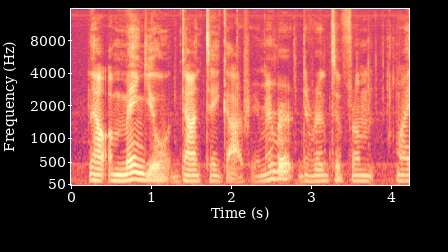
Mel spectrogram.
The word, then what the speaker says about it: Godfrey: Now, God free, or God's free to do whatever, as a boy's name is pronounced Godfrey, as the old German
